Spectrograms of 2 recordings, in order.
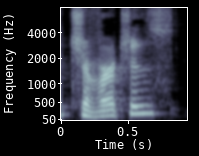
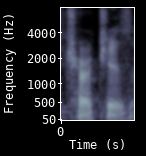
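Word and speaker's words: CHVRCHES: and that it is churches i just because they spell it with a v i know it's weird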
